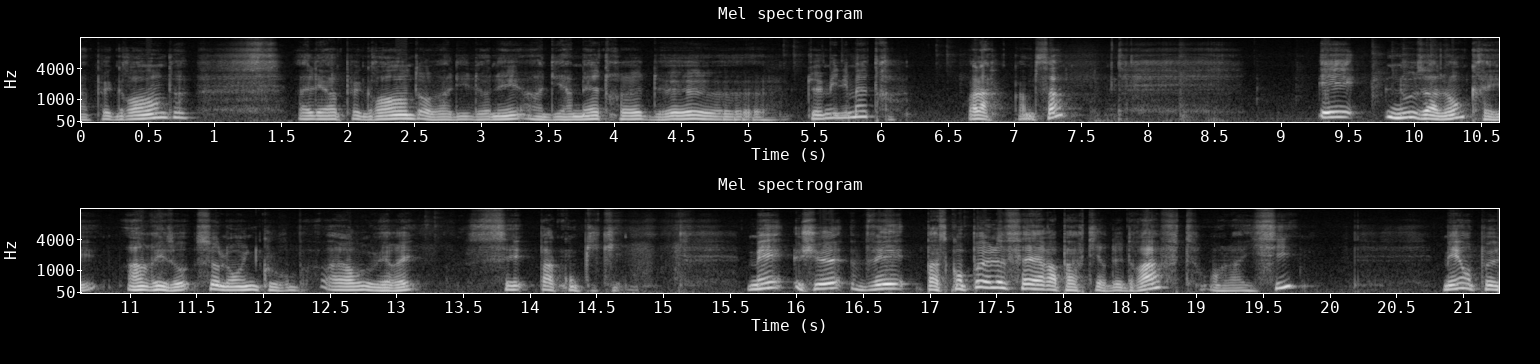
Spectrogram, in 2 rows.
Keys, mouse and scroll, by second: 1.8 click, 5.4 KP_2, 5.7 KP_Enter, 8.8 click, 16.3 click, 18.1 click, 19.7 click.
